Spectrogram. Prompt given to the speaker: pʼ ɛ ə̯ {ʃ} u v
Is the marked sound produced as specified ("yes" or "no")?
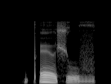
yes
